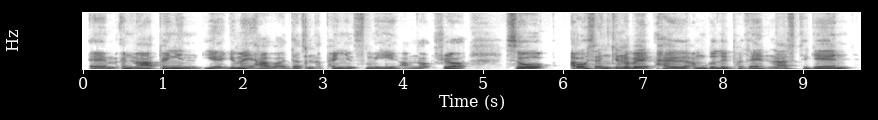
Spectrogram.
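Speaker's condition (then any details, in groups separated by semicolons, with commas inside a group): Cerebral palsy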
